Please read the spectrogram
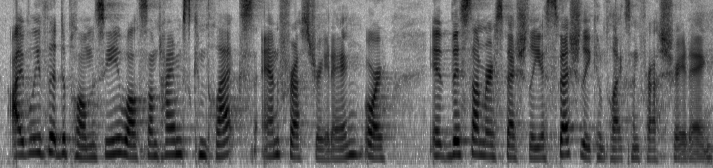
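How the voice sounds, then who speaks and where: A woman talks very fast in a fairly high voice with vocal fry. Her pitch varies an ordinary amount. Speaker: university student intern. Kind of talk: prepared speech.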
